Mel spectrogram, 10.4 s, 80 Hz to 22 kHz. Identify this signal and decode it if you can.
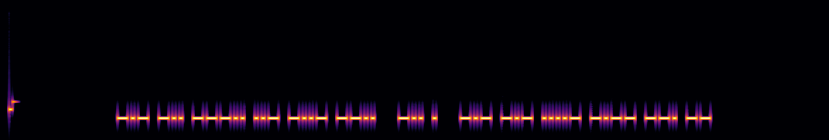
Morse code, heard as a keyed tone, about 28 wpm, 700 Hz. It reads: KD8UXZ DE KK4YGM
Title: USA Callsign DE Callsign - 6 Characters - 28wpm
